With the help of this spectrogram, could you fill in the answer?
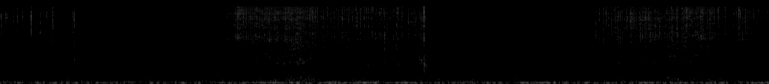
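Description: Long nails scratch along the lower edge and the printed center of a flat, empty yellow woven plastic mesh tote bag lying on carpet. After a few faint early ticks, two long stretches of quiet, bright, hissy scraping are heard, separated by a sharp click and a softer pause.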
